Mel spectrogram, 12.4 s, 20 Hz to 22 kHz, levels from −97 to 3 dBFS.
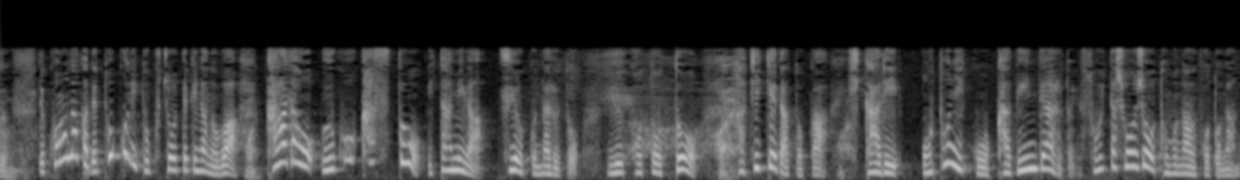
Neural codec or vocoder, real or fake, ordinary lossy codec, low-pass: vocoder, 44.1 kHz, 80 mel bands, Vocos; fake; none; 7.2 kHz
